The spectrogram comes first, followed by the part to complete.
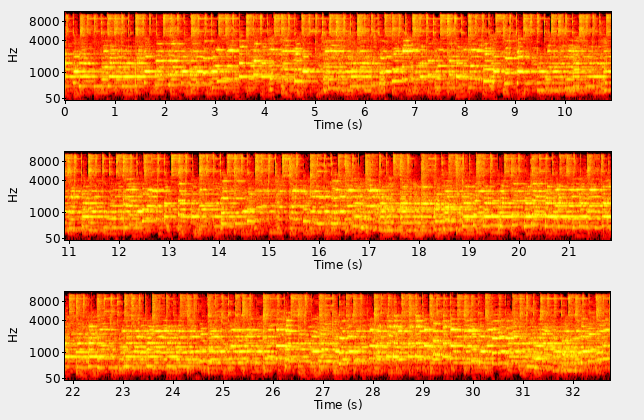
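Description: A steel band playing: steelpans carry the melody and chords over drums keeping a steady beat.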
